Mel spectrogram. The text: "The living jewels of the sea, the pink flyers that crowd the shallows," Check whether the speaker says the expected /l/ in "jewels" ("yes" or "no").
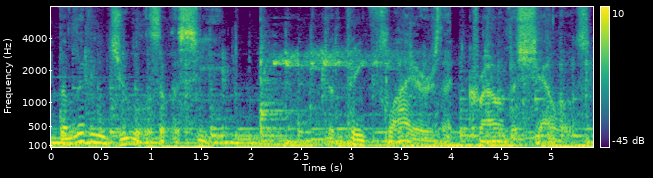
yes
